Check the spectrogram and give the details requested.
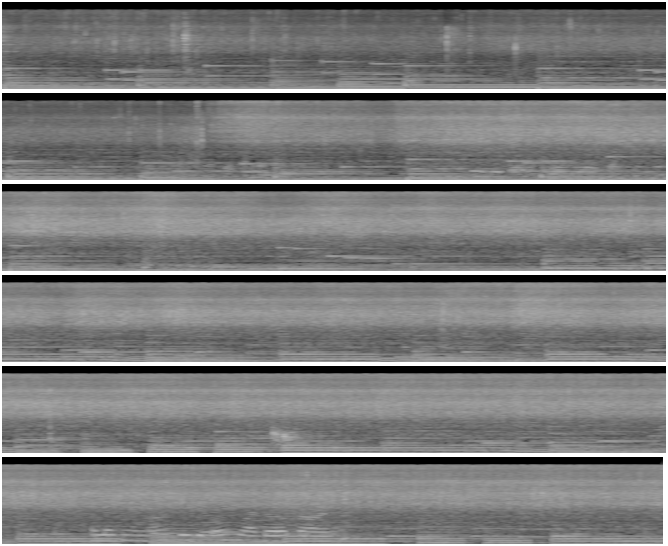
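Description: Onions, spices and silkworm pupae stir-frying in hot oil in a wok, sizzling steadily as a perforated metal spatula turns them. The sizzle becomes much louder about seven seconds in, when the pupae go into the hot oil.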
